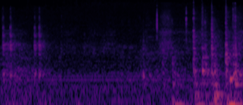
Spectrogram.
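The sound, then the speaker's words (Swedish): Crisp keyboard clicks tap out irregularly, a few scattered strokes at first, then a quicker burst of typing near the end over a low background rumble. “Jag, jag, vill, jag, hör, jag hör vilket tangentbord du använder.”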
